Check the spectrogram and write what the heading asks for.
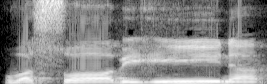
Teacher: یا مدہ کو 1 الف کے برابر کھینچ کر پڑھیں گے · والصابئین، الف مدہ، الف ہمیشہ مدہ ہوتا ہے، الف سے پہلے ہمیشہ زبر ہوتا ہے، الف مدہ کو 1 الف کے برابر کھینچ کر پڑھیں گے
